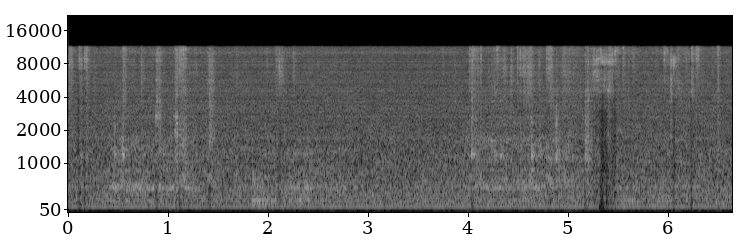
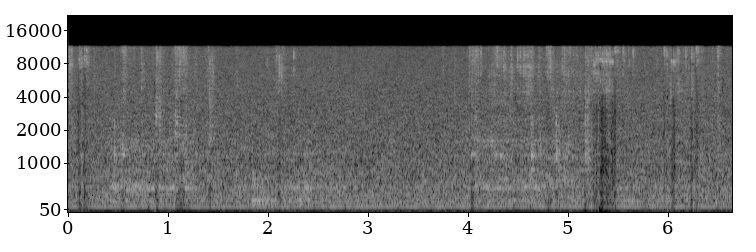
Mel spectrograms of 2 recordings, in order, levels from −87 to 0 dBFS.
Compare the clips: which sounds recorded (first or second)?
second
